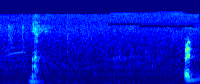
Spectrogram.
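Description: A pause of near silence with one brief faint sound about a third of a second in, then a man's voice begins near the end.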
